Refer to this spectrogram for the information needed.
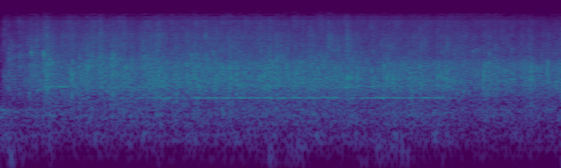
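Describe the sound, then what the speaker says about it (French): A church congregation applauds and cheers loudly at a deliverance service, with steady, sustained clapping from a large crowd throughout. "Acclame très fort"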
